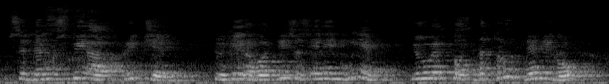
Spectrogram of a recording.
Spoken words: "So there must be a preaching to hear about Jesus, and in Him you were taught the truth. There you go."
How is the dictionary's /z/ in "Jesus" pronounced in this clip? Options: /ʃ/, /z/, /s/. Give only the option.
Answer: /s/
